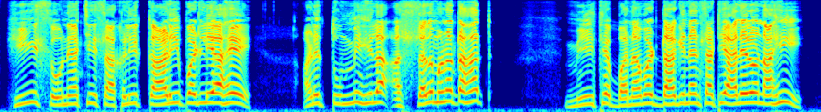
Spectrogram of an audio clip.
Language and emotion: Marathi, angry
